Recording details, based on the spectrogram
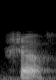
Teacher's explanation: तो इस ध्वनि का उच्चारण स्थान है मूर्धा। मूर्धा श एक मूर्धन्य उष्म व्यंजन है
